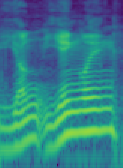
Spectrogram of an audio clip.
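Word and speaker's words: Yuengling: And then one called Yingling, but it's spelled like Youngling, like it's weird, like it's yes.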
